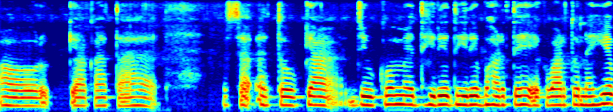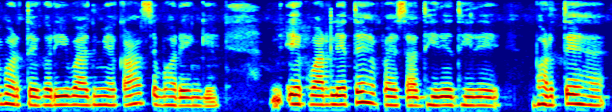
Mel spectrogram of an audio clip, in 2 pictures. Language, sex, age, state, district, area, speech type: Hindi, female, 30-45, Bihar, Samastipur, rural, spontaneous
